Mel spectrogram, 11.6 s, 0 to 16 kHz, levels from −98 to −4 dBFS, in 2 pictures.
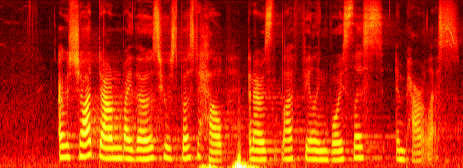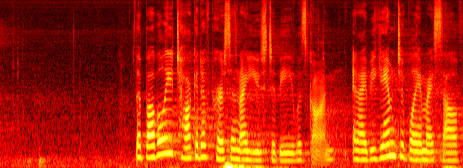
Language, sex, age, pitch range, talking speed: English, female, 10-29, 190-230 Hz, 180 wpm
